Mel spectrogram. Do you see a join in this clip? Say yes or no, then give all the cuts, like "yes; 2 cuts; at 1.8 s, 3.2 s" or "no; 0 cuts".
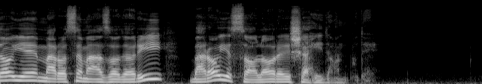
no; 0 cuts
